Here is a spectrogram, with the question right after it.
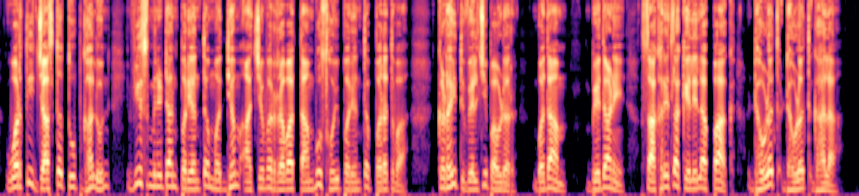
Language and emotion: Marathi, neutral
